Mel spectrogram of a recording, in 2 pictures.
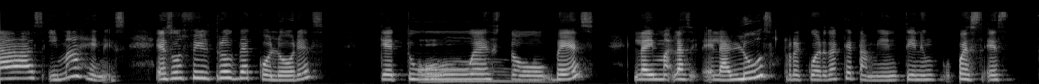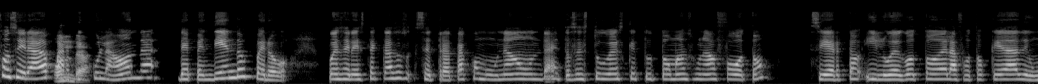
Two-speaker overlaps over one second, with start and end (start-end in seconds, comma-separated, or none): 4.2-5.5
